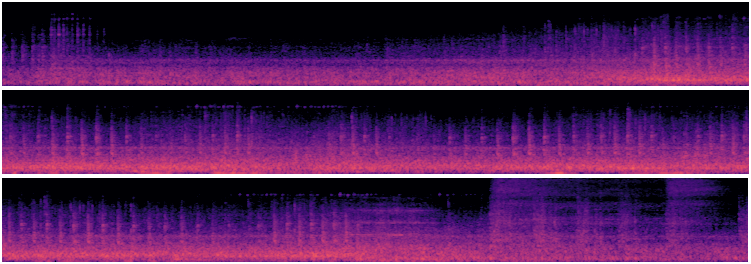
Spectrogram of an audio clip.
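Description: A roller coaster ride in Planet Coaster gives a rolling, rumbling rattle of cars on track that builds in the middle and holds steady, fairly quiet, with no talking.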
